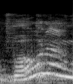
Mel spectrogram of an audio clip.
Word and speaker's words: Bodden: Joshua Snyder and we have the amazing Alonso bonan with us this week thank you for saying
